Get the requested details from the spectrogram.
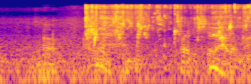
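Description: Liquid squirts from a bottle.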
